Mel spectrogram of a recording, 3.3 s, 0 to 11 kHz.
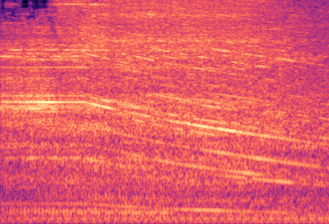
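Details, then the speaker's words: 2002 car with 179,000 miles on trailer, fan already noted making noise; steady loud rushing whir over engine with faint falling whine, no knocks; owner wonders if it's getting hot though weather is cold; loud cooling fan running, overheating suspected not confirmed. "like the fan wonder if it's getting hot now it's still pretty cold out"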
